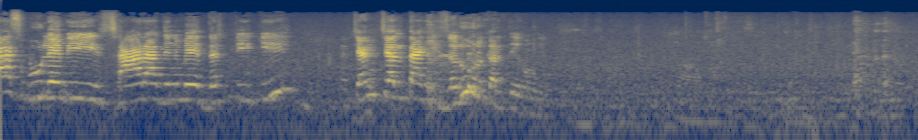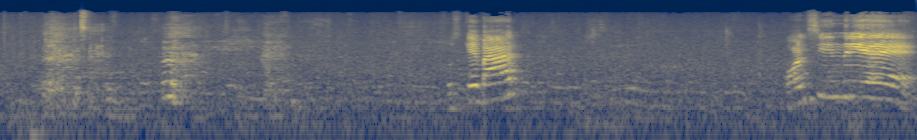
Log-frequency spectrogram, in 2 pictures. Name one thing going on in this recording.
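An elderly man speaks calmly into a close microphone, pausing often.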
